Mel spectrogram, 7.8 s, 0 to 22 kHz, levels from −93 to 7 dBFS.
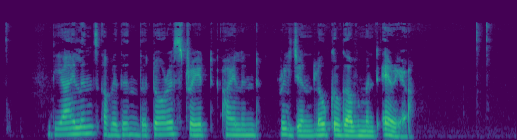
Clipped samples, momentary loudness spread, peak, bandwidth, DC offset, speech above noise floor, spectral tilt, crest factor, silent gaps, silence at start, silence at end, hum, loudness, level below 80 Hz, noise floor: under 0.1%; 12 LU; -8 dBFS; 11.5 kHz; under 0.1%; 48 dB; -5 dB/octave; 22 dB; none; 0.75 s; 1.6 s; none; -28 LUFS; -70 dBFS; -76 dBFS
